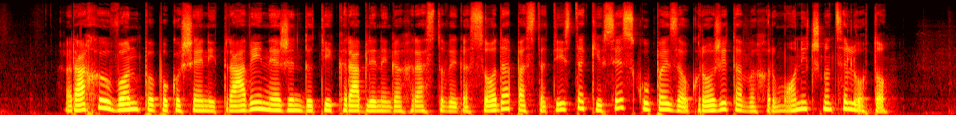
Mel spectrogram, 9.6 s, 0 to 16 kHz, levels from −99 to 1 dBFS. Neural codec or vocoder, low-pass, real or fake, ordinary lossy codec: none; 14.4 kHz; real; none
